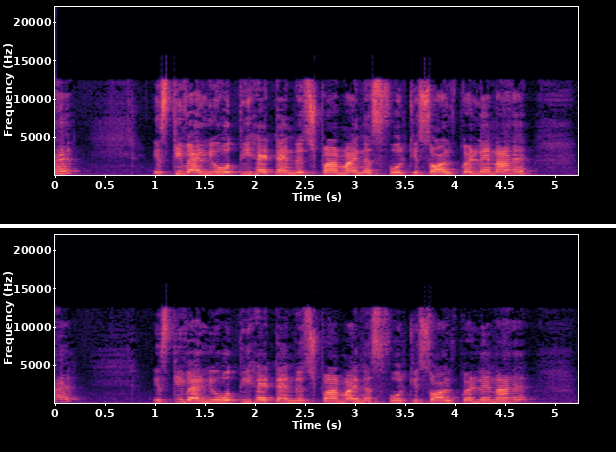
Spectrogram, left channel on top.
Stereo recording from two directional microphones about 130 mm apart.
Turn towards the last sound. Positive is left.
turn(degrees=85)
